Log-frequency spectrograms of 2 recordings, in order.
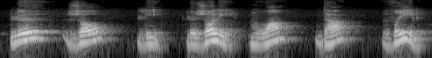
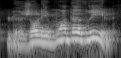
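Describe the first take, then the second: First: Slow, syllable by syllable; le joli mois d'avril stretched word by word; sounded out. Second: Said in the usual way. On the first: Shown as a demonstration. Teacher to class, slowly sounding out the phrase. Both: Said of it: "on découpe les mots pour bien prononcer".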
